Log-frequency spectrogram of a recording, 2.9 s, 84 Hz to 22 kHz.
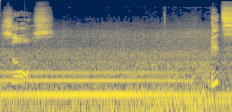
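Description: A BMW M3 V8 fitted with an Auto Couture Motorworks exhaust revs hard, a loud steady engine drone filling the whole moment, with brief whooshing bursts near the start and end.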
